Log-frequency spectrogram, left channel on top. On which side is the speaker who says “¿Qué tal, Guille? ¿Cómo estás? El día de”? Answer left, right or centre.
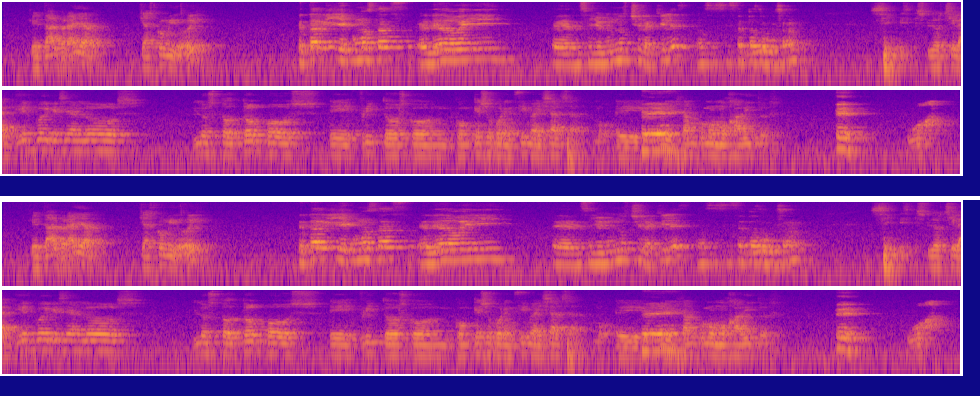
Left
